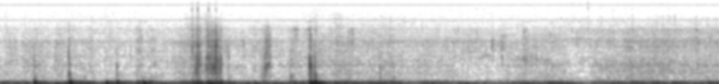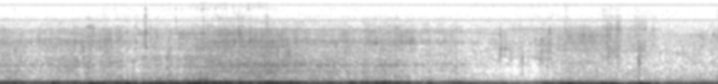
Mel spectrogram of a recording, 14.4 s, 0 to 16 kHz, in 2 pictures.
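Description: Low wind rumble on a GoPro Hero4's microphone as a downhill mountain bike rolls over gravel and dirt, with a few sharp knocks about two and three seconds in.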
